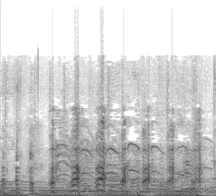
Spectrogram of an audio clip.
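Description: A woman laughing over background music with a steady beat.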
